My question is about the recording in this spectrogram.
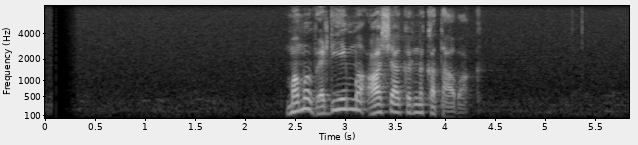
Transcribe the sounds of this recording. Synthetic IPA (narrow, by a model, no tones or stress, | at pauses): maməʋæɖijemːəʔaːʃaːkəɾənəkat̪a̰ːʋa̰k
